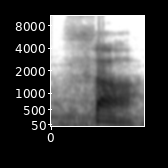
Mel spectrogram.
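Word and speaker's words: ث: When we are looking at the letter Tha, this is part of the lithawiyya letters, and this is pronounced from the top of the tongue. Now imagine this, the top of the tongue and the inner edge of the upper teeth. The inner edge of the upper teeth. Tha. So we will not say Sa. Tha. Tha.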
